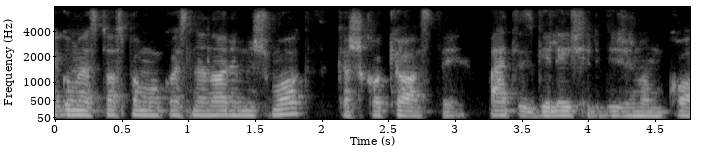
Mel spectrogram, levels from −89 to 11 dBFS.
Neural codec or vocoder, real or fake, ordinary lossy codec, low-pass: none; real; Opus, 32 kbps; 7.2 kHz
